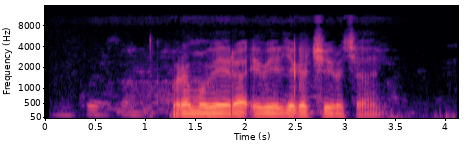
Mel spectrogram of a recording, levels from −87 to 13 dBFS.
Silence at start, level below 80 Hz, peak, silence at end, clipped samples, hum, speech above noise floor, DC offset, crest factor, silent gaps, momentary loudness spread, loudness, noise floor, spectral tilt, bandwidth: 0.45 s; -36 dBFS; -2 dBFS; 0.8 s; under 0.1%; none; 36 dB; under 0.1%; 16 dB; none; 23 LU; -16 LUFS; -53 dBFS; -7.5 dB/octave; 11.5 kHz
